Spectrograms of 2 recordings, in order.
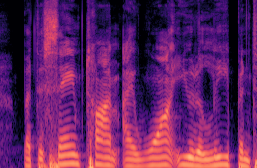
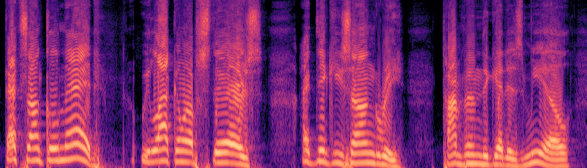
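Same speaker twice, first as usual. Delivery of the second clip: higher and louder, breezily explaining the locked-up uncle; casual father; 6 semitones higher, 5 dB louder than usual. Retold or imitated. Father tells the guest about Uncle Ned, high and loud. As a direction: play a dad calmly explaining away something creepy. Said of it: "the father looks at you and says".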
